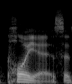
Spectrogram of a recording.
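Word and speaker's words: Poirier: I have learned the correct pronunciation of his name, Claudio Poyez. It's not Poyez, so correction there.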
